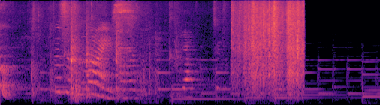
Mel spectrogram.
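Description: Children talking and laughing over background piano music. About four seconds in there is a loud noisy burst; then voices and noise cut off suddenly, leaving only the piano music.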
